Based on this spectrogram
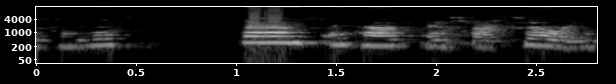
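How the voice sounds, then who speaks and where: Pitched high, a woman with a Dutch accent talks at a moderate pace with lively intonation. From Netherlands. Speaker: quilting and knitting video blogger. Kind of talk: casual video podcast, tutorial-style show-and-tell. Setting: home sewing room.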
